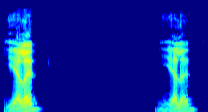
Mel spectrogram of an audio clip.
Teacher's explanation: Accent on the first syllable or stress on the first syllable.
